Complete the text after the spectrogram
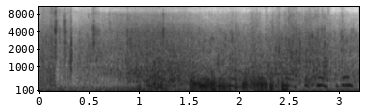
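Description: Waves wash up onto the sand.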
